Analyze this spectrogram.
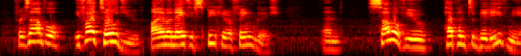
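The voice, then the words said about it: Non-native English accent. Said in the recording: “my accent wasn't actually native English accent because it wasn't polished enough”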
